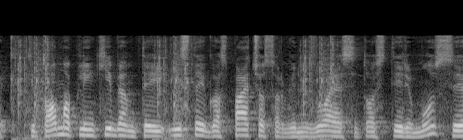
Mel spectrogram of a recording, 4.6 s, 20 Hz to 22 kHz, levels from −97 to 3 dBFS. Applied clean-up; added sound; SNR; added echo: none; Telephone; 17 dB; none.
